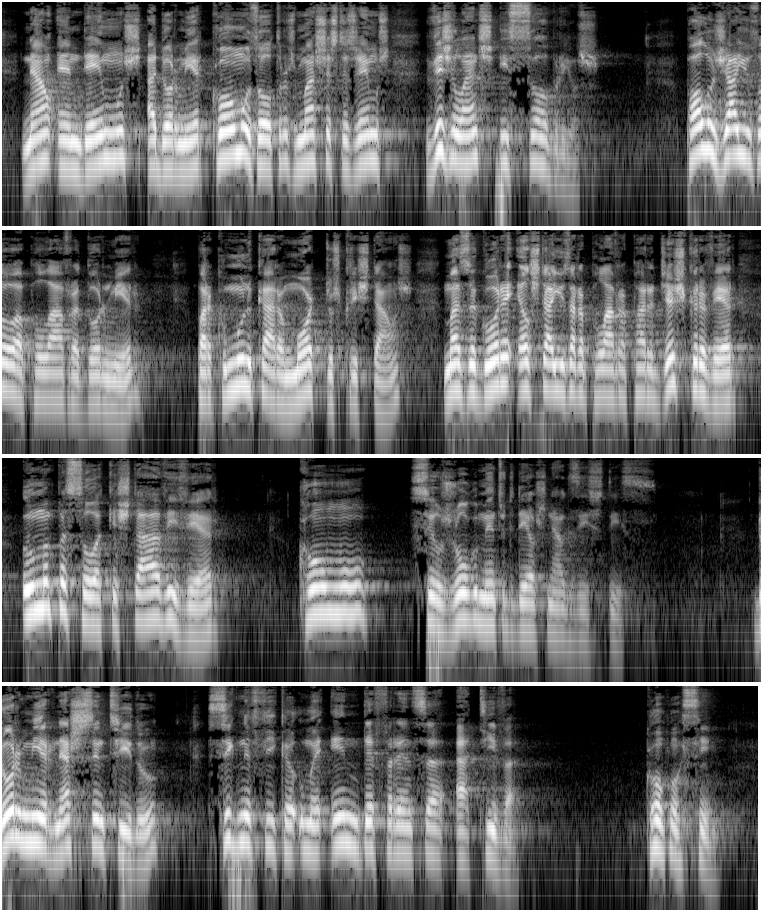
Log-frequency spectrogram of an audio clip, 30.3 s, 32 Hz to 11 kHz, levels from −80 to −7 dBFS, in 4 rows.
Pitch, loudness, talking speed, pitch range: 160 Hz, -16 LUFS, 115 wpm, 140-175 Hz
